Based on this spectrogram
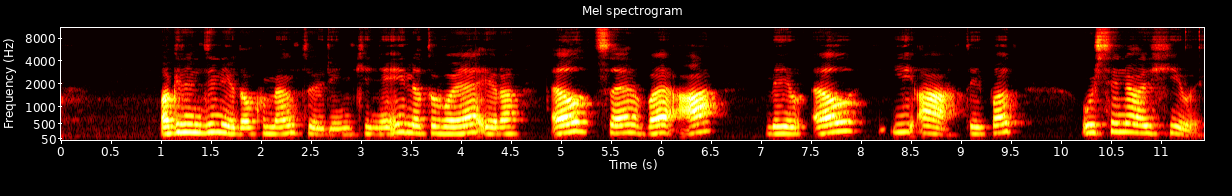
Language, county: Lithuanian, Vilnius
